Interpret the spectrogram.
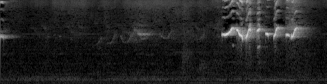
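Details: Orange-headed thrush song used to make males sing: near silence with a faint note, then a rapid burst of about seven loud, varied whistled and warbled notes.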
